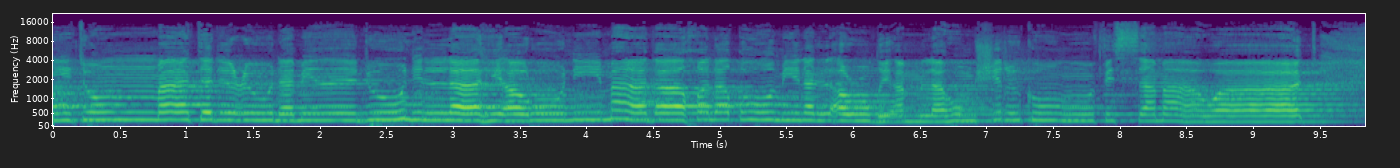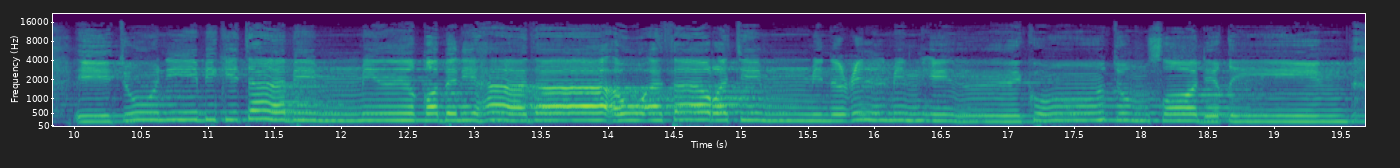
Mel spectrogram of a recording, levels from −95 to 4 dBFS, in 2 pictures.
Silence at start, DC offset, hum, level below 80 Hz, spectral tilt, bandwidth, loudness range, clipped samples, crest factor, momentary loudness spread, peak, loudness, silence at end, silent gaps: 0 s; under 0.1%; none; -64 dBFS; -3 dB/octave; 16 kHz; 7 LU; under 0.1%; 20 dB; 10 LU; -4 dBFS; -22 LUFS; 0 s; none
